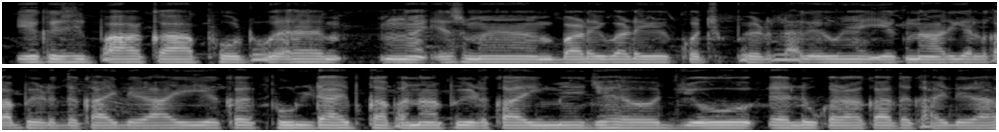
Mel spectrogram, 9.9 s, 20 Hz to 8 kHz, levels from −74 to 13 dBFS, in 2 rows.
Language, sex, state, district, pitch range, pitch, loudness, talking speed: Hindi, male, Chhattisgarh, Kabirdham, 130-135 Hz, 135 Hz, -18 LUFS, 230 wpm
